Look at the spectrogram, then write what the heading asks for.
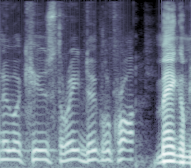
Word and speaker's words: Mangum: accused three duke Lac Mangum y'all not Magnum I told y'all D lexic what you want I'm sorry okay Mangum Mangum why would they spell it so close to all right in an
